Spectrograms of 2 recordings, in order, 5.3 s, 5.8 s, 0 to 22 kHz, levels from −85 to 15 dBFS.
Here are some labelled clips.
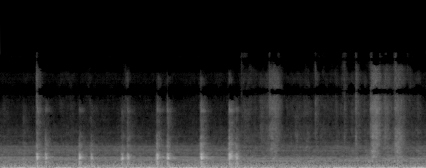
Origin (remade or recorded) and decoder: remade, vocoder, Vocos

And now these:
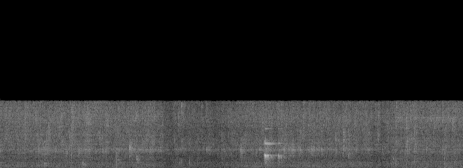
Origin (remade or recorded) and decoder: recorded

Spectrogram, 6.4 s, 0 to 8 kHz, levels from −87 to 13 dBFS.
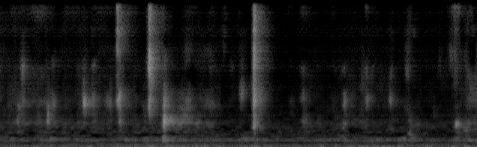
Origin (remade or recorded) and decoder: remade, vocoder, Vocos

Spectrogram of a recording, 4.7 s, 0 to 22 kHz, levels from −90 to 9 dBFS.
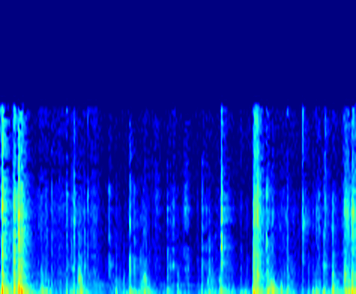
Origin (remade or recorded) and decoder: recorded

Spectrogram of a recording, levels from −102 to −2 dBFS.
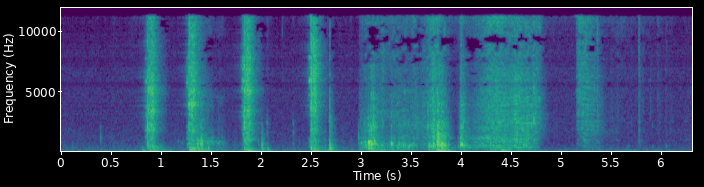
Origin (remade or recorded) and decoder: remade, vocoder, BigVGAN v2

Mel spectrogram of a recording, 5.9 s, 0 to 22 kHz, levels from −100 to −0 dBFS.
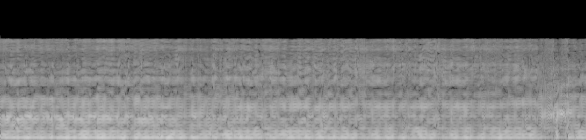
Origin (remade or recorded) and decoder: remade, vocoder, BigVGAN v2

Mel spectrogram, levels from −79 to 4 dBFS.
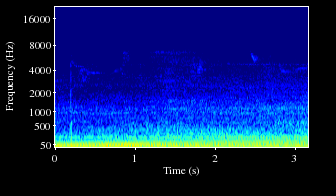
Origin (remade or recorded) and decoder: recorded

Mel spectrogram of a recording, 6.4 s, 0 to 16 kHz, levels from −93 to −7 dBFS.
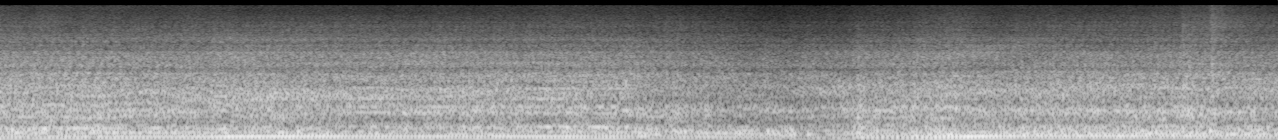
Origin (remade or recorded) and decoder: remade, autoencoder, DAC-VAE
